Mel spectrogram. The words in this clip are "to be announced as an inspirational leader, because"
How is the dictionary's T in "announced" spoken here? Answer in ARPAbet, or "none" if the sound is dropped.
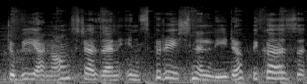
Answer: T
